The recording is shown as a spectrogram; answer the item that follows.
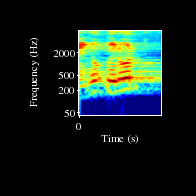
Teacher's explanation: یہاں پر حمزہ ساکنہ ہے، واو کی شکل میں جھٹکا لگے گا،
